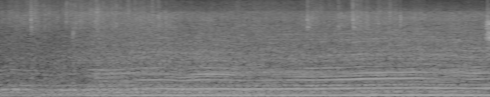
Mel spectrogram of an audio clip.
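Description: Dirt-track race car engine on throttle at Fairbury Speedway, a steady loud drone of engines with rising pitch under constant crowd and track noise.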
